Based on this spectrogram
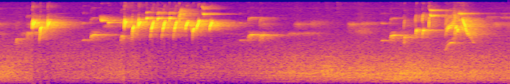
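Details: European goldfinch kept as a reclamo singing: a quick string of clipped, tinkling high notes in a tight run, then a pause and a later burst of sweeping chirps, over faint background noise.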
